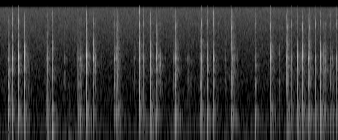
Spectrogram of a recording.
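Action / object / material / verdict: tap / sealed cardboard box / cardboard / none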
